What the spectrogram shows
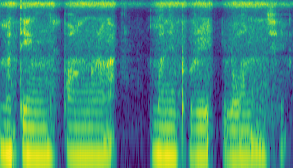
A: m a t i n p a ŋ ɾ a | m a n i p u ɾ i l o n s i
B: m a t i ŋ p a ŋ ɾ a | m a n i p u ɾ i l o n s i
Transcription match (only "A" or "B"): B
